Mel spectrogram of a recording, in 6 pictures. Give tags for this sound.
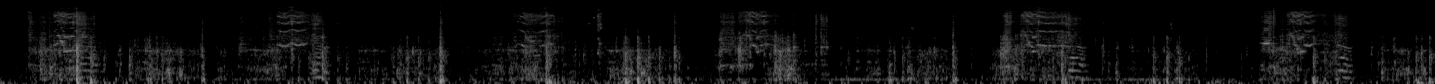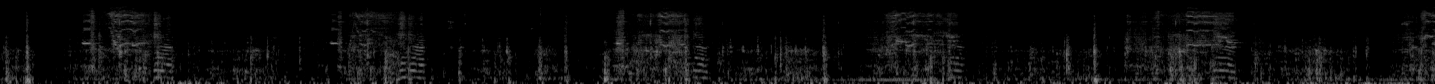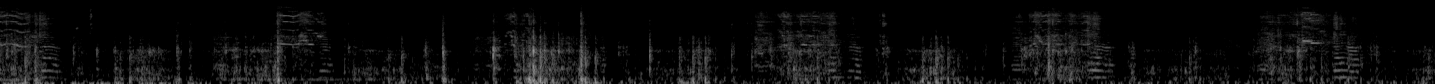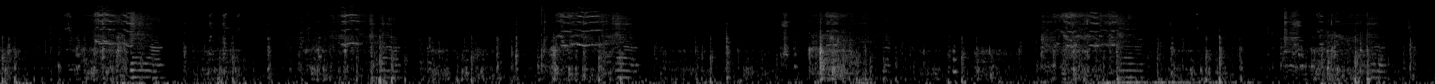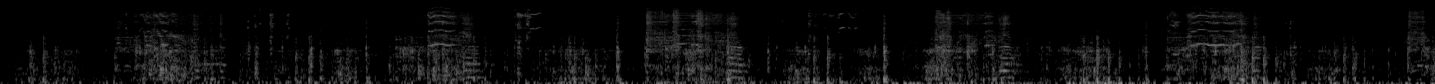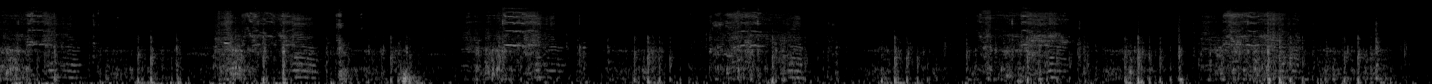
device
pull
pain
pump

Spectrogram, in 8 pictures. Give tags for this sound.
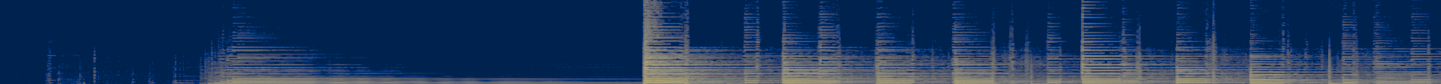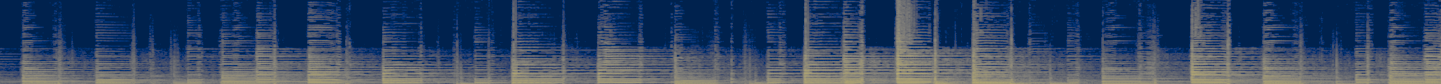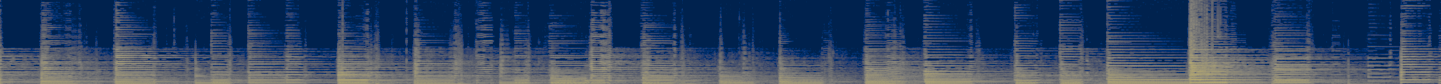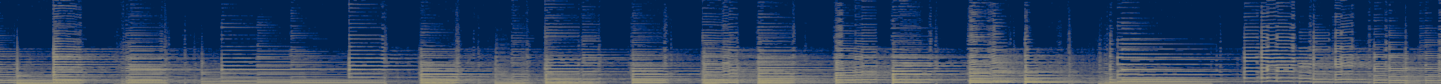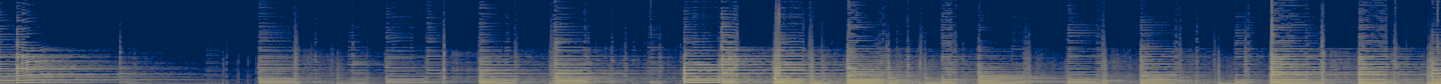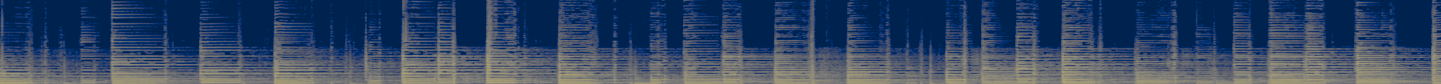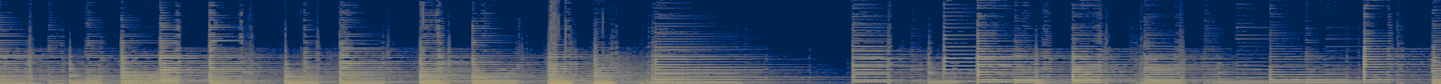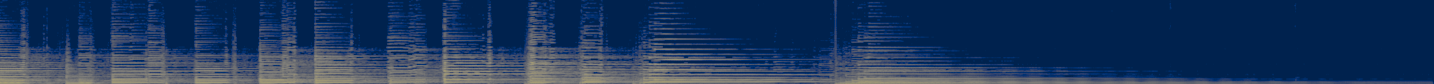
Chords
clean
echo
electric-guitar
Jazz
melodic
melodical
music
reverb
reverberation
sample
seventh-chords
song
syncopation

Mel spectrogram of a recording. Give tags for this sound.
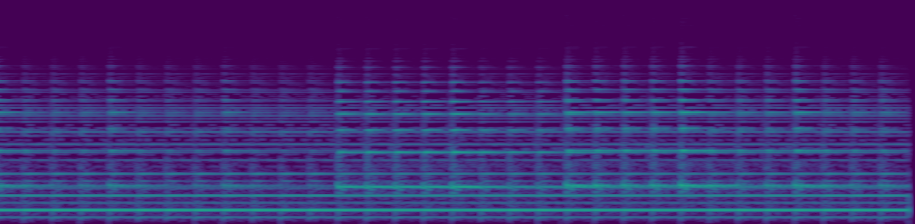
free
guitar
drums
sounds
filter
loops

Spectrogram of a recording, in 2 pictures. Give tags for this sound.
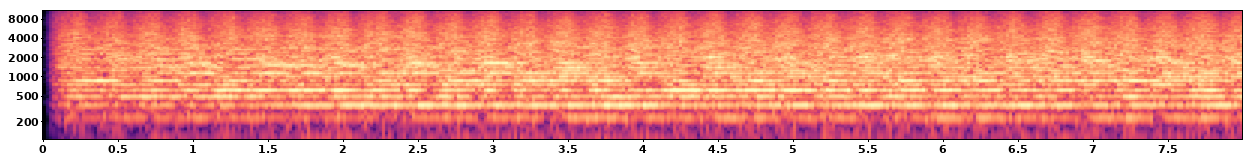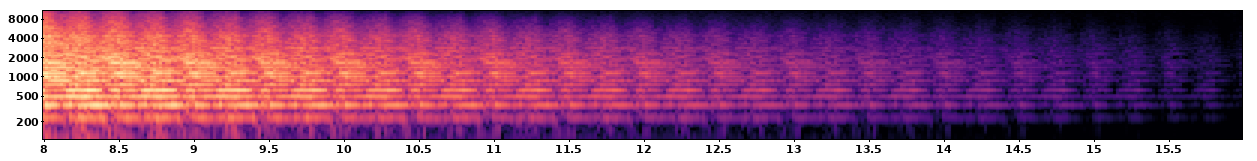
Terminator
Robot
Noise
Factory
Industrial

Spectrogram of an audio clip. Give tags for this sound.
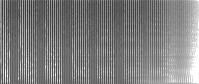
basic-waveform
impulse
multisample
reaktor

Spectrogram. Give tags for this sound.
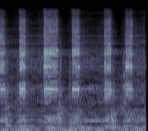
ambient
effect
printer
printer-loop

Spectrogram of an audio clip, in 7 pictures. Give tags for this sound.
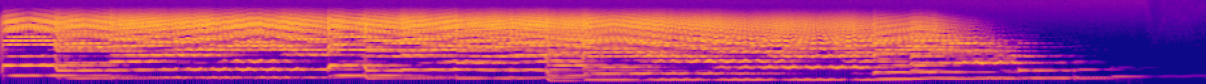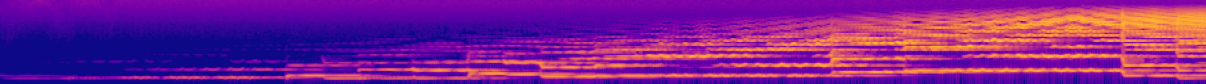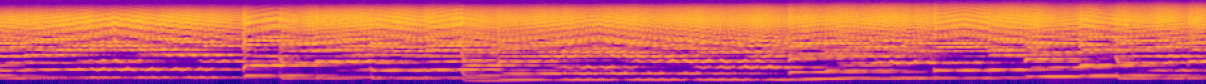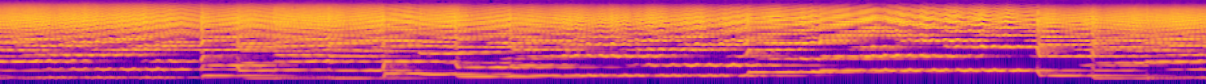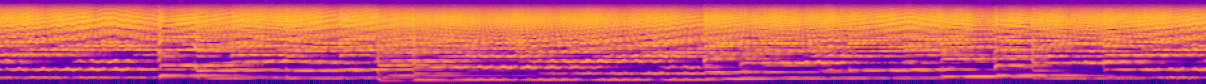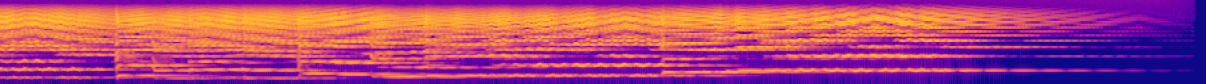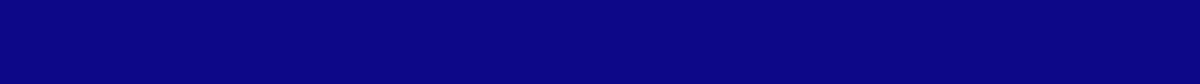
trance
melody
loop
lead
uplifting
synth

